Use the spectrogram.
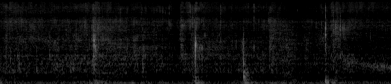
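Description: Eggs frying in a pan, a quiet steady sizzle with a few sharp crackles and pops scattered through, close and alone without talking.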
